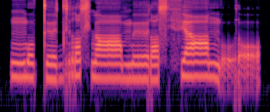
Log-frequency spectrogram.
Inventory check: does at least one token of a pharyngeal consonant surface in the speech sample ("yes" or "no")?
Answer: no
